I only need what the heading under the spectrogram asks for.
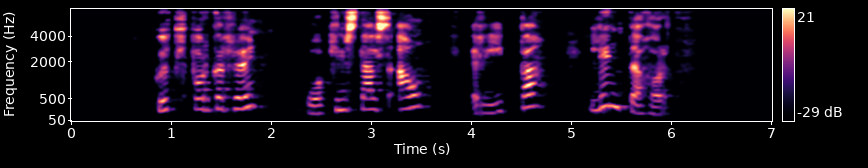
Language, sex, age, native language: Icelandic, female, 40-49, Icelandic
